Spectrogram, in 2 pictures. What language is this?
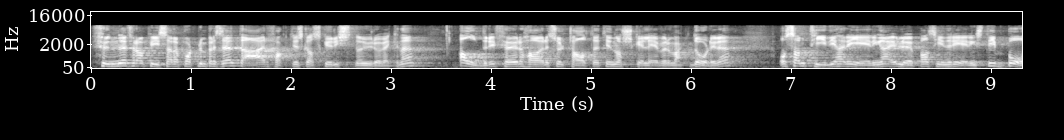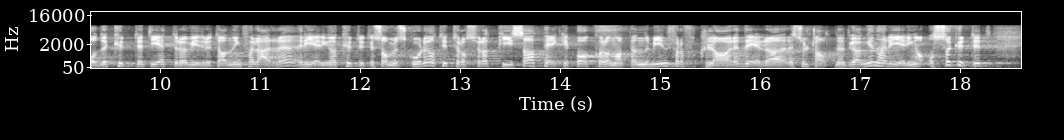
Norwegian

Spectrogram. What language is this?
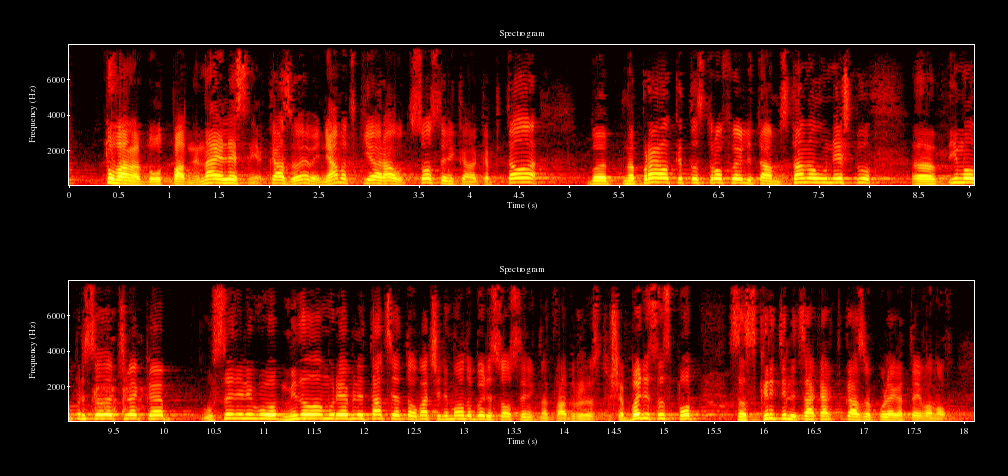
Bulgarian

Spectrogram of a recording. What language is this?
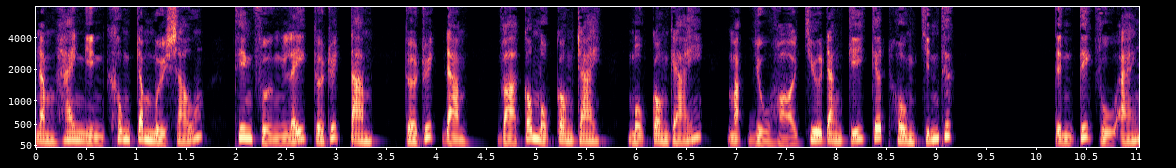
Vietnamese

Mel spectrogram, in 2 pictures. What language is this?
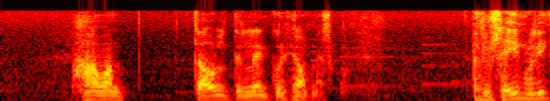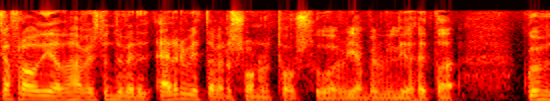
Icelandic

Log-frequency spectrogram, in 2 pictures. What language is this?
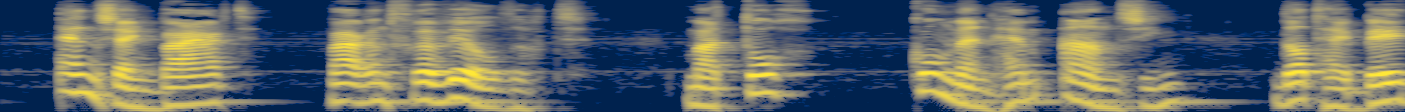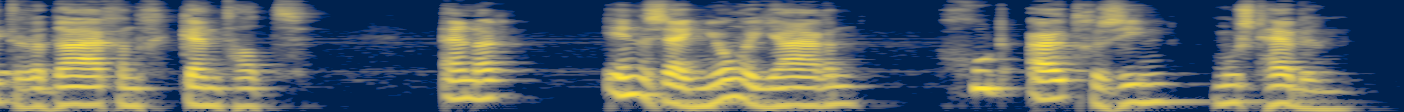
Dutch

